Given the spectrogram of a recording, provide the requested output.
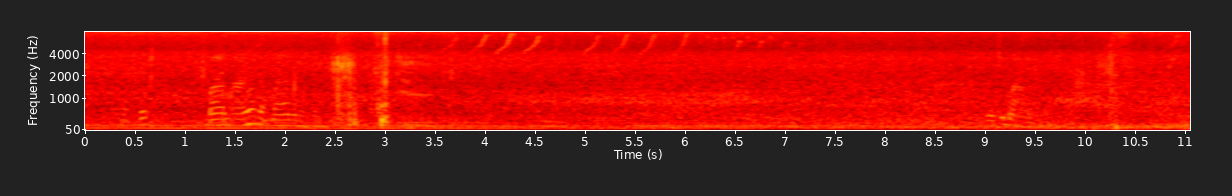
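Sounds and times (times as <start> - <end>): small bird chirping: 3.5 - 7.4.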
